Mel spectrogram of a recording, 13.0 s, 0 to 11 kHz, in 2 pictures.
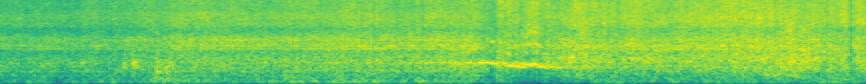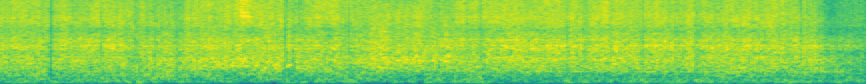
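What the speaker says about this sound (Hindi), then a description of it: "हमारी क्रॉसिंग होने वाली है 12307 हावड़ा जयपुर एक्सप्रेस के साथ। ये आ गई हावड़ा जयपुर।" Howrah Jaipur Express (12307) rushes past at a railway crossing, a loud steady roar of wheels and carriages with rhythmic clatter running the whole time.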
